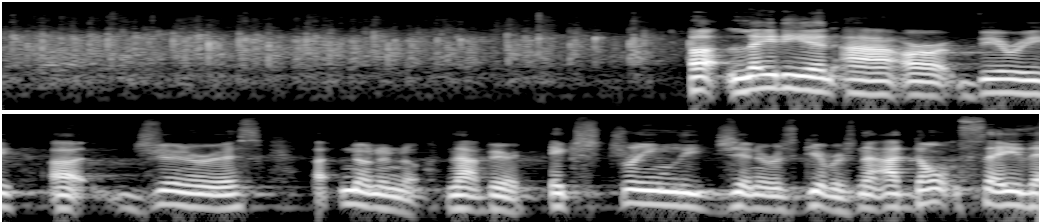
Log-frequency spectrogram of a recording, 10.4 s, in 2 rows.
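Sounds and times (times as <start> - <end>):
audience applauding: 0.0 - 3.6
speech: 3.4 - 10.3.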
